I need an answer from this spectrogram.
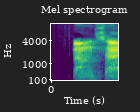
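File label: "langsai", Malay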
